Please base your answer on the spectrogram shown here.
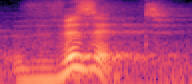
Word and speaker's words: visit: So like this verb, visit. It's not visit. Not visit, it's visit. The stress is in the first word, first syllable. Visit. Visit. Yeah, not visit.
